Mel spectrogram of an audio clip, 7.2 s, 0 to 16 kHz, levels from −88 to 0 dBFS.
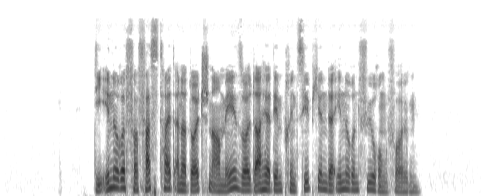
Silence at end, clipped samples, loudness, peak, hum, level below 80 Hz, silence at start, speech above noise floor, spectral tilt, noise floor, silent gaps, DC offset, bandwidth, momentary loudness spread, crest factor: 0.95 s; under 0.1%; -26 LUFS; -4 dBFS; none; -54 dBFS; 1.4 s; 53 dB; -6 dB/octave; -78 dBFS; none; under 0.1%; 11.5 kHz; 10 LU; 22 dB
